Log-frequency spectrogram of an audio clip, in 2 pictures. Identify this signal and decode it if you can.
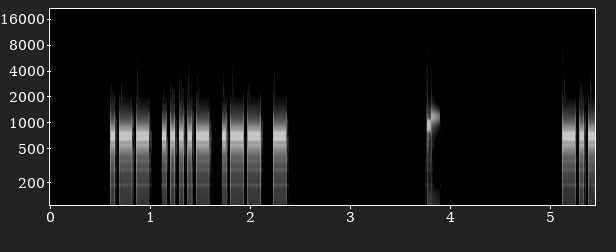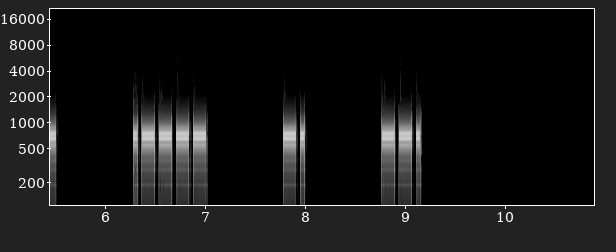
Morse code, heard as a keyed tone, about 28 wpm, spaced as for 14 wpm, 700 Hz. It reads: W4WT K1NG
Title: USA Call Signs - 4 Characters - 6x Character Spacing - 28wpm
